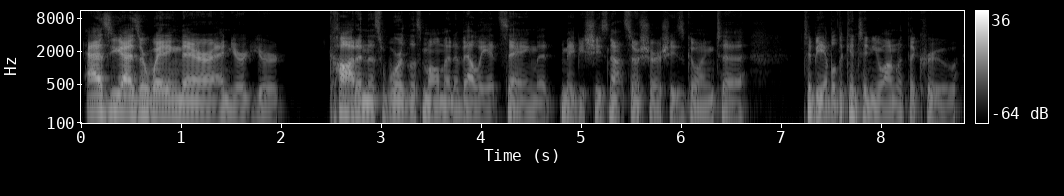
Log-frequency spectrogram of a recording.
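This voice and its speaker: A man runs a tabletop role-playing game, narrating scenes at an easy pace. His voice is bright and forward, and he often repeats words mid-sentence. His pitch sits in the middle range for a man. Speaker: game master.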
